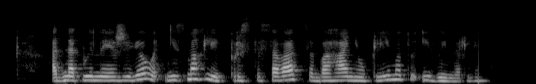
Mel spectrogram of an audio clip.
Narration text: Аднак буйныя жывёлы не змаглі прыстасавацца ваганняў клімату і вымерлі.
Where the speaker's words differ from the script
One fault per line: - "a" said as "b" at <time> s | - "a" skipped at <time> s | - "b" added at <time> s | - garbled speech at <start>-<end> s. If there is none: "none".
none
